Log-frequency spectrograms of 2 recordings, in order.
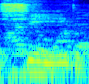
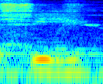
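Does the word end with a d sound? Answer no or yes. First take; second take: yes; no. First: The word ends with a clear d sound. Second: The word ends in a vowel, with no final d.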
